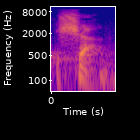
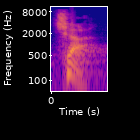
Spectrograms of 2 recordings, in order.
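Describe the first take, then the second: First: It begins with a sh sound. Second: It begins with a ch sound. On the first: The speaker calls it right. "you say sha" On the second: The speaker calls it wrong. "you don't say cha"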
